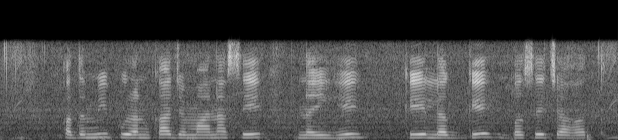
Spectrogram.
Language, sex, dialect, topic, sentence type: Bhojpuri, female, Western, agriculture, statement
